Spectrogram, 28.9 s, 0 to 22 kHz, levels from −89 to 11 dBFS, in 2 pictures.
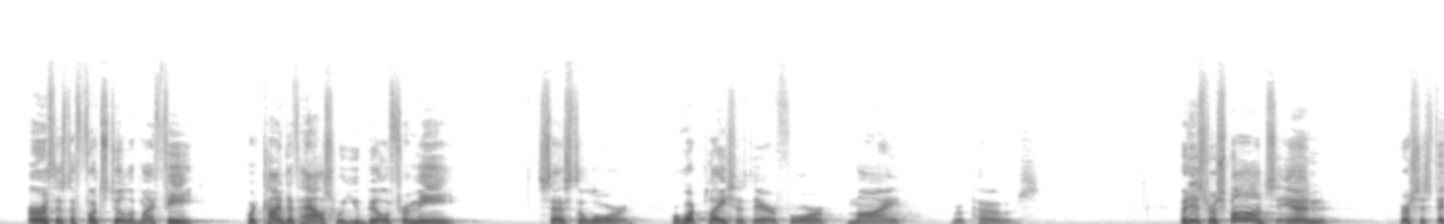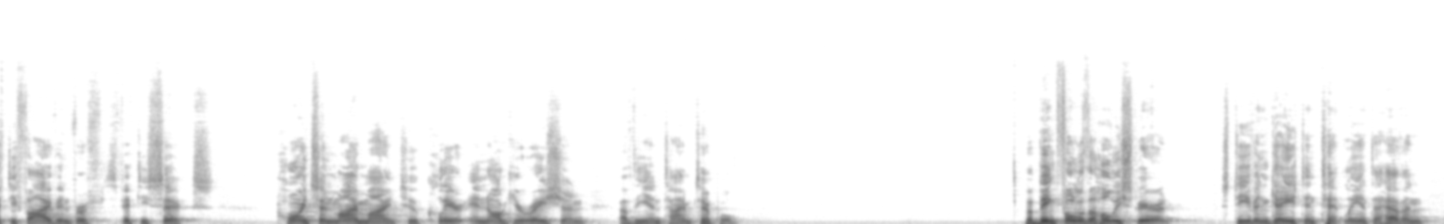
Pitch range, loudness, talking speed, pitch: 145-185 Hz, -28 LUFS, 125 wpm, 165 Hz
